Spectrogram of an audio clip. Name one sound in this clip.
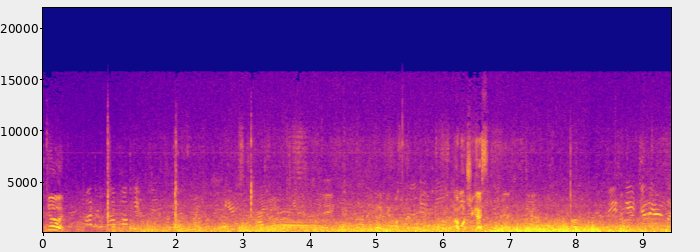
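A crowd of spectators chatters and cheers from a distance.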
